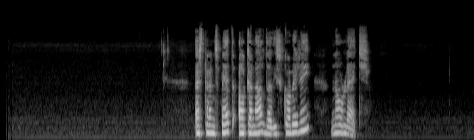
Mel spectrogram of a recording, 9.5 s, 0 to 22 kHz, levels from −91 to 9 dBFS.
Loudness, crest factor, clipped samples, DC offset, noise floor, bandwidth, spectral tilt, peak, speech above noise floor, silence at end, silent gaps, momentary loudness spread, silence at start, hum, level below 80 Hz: -21 LUFS; 24 dB; under 0.1%; under 0.1%; -70 dBFS; 9.8 kHz; -5 dB/octave; -2 dBFS; 50 dB; 2.15 s; none; 13 LU; 3.9 s; none; -74 dBFS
